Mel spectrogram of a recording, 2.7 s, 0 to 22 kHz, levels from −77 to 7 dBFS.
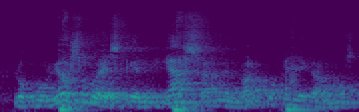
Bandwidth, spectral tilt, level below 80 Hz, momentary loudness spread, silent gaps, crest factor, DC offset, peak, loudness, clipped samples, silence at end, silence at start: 16 kHz; -5.5 dB/octave; -44 dBFS; 6 LU; none; 18 dB; under 0.1%; -18 dBFS; -37 LUFS; under 0.1%; 0 s; 0 s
